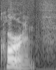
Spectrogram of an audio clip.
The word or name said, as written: Corinth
